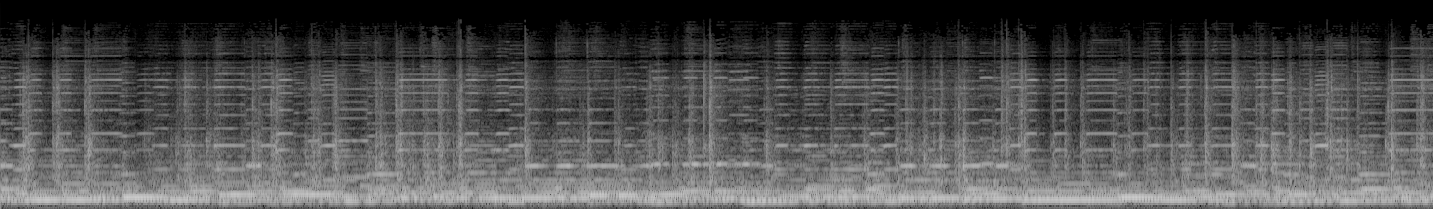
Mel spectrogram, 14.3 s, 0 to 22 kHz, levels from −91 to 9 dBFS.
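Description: No technical faults are audible.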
